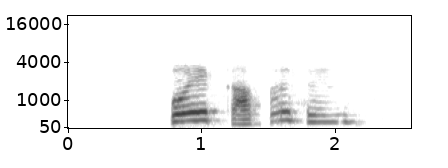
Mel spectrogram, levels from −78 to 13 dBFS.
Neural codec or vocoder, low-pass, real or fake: codec, 24 kHz, 3 kbps, HILCodec; 3.6 kHz; fake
